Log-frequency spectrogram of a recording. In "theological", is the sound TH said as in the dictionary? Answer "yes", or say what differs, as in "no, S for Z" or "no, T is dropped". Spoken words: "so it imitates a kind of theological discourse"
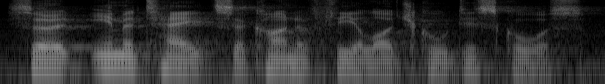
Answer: yes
